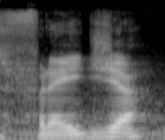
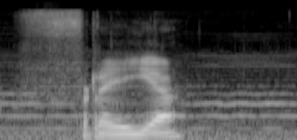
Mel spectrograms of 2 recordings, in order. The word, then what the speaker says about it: Freyja: Também são aceitas as pronúncias Freyja, Freya, Vanadis, Vanabordir, Horn, Sir e até mesmo Gethen.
